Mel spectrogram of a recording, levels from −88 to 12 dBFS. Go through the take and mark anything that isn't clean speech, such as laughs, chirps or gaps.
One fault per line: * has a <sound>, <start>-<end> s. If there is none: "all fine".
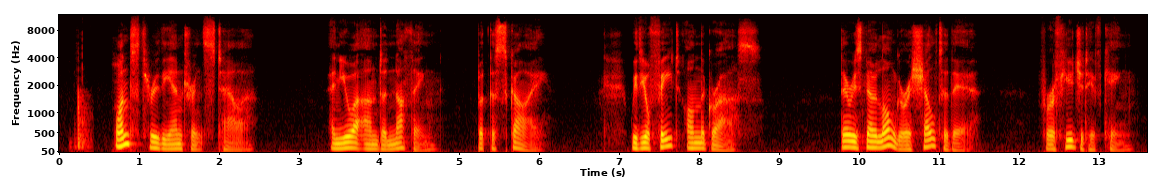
* has a tap, 0.1-0.4 s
